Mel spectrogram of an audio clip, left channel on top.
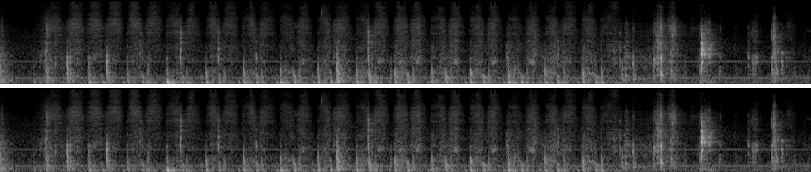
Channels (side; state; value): both; identical; correlation 1.00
